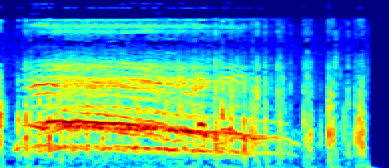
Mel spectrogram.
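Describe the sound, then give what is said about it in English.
Elementary school cheer squad children cheering together in a studio: a loud, sustained shout of many high voices that breaks into scattered short calls and then stops abruptly. “Who's that in the studio with you? Oh, those are the Barkington Elementary School Cheer Squad kids.”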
